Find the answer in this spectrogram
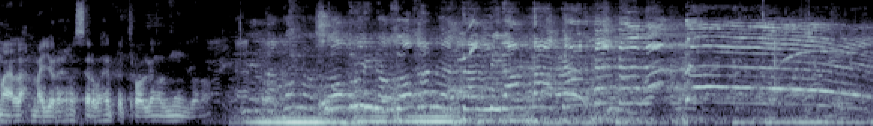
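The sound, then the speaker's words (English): A large government rally crowd of Nicolás Maduro supporters in Venezuela, demanding his release, chanting and shouting together, voices rising in loud overlapping waves with whoops and yells, over a steady low rumble and brief talk at the start. “There are still regular government rallies for Nicolás Maduro, with supporters demanding his release.”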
